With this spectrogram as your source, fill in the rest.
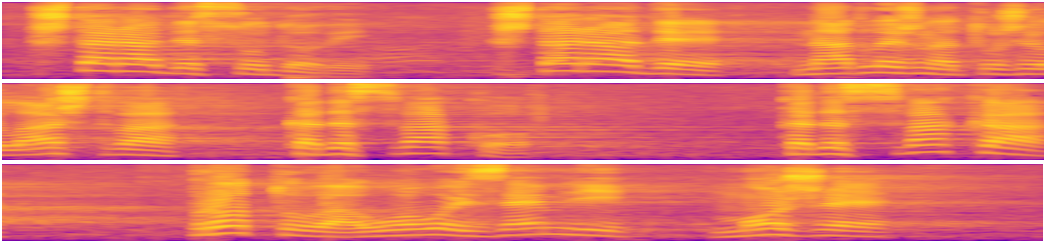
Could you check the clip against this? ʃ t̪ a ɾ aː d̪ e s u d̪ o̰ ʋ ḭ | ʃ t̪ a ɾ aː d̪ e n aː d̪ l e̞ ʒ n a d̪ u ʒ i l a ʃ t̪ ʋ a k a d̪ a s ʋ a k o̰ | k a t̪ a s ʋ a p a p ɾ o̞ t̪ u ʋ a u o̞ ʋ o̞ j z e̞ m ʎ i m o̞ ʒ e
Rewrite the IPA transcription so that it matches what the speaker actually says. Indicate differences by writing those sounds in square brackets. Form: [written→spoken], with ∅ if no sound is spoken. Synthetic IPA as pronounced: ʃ t̪ a ɾ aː d̪ e s u d̪ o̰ ʋ ḭ | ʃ t̪ a ɾ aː d̪ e n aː d̪ l e̞ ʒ n a [d̪→t̪] u ʒ i l a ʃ t̪ ʋ a k a d̪ a s ʋ a k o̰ | k a [t̪→d̪] a s ʋ a [p→k] a p ɾ o̞ t̪ u ʋ a u o̞ ʋ o̞ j z e̞ m ʎ i m o̞ ʒ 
